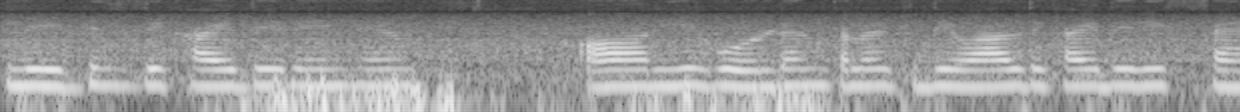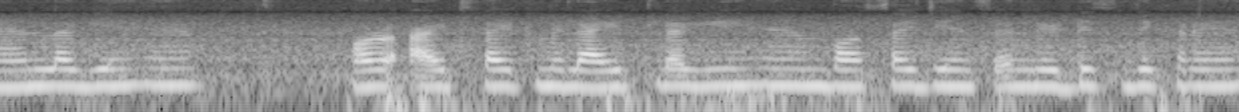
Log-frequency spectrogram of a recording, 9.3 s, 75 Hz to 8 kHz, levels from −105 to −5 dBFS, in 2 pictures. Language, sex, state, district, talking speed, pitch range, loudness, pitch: Hindi, female, Uttar Pradesh, Jalaun, 215 wpm, 215-225 Hz, -22 LUFS, 220 Hz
